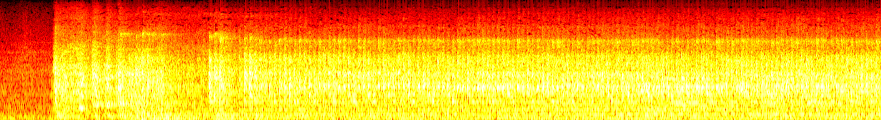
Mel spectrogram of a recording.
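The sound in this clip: A vegetable delivery truck's engine starts abruptly on a street after unloading, then settles into a steady, loud idling drone that runs without a break to the end.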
